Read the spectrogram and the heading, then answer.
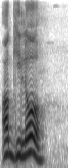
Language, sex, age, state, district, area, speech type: Nepali, female, 30-45, West Bengal, Darjeeling, rural, read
